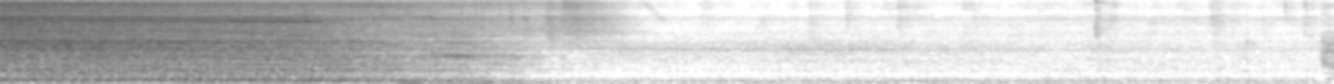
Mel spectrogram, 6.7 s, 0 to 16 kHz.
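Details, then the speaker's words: 2019 Ford Mustang Gen 3 Coyote, Vortech V3 supercharged, after spark plug change at 10,000 miles: loud running with uneven lope for about two seconds before shutdown; misfire as number three coil was left unplugged. "I forgot to plug in some of the coils yes sir that's exactly what happened"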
